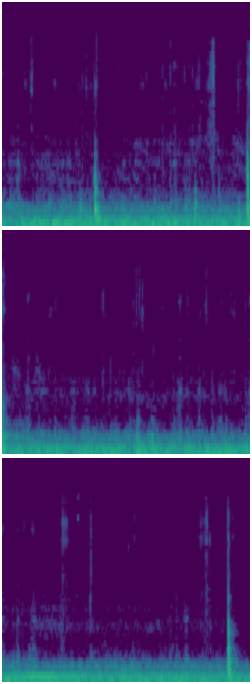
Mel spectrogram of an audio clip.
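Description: Pen writing on paper: faint scratching strokes as letters are formed, with a few sharper ticks of the pen tip, about a second and a half in, near four seconds, and near the end.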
